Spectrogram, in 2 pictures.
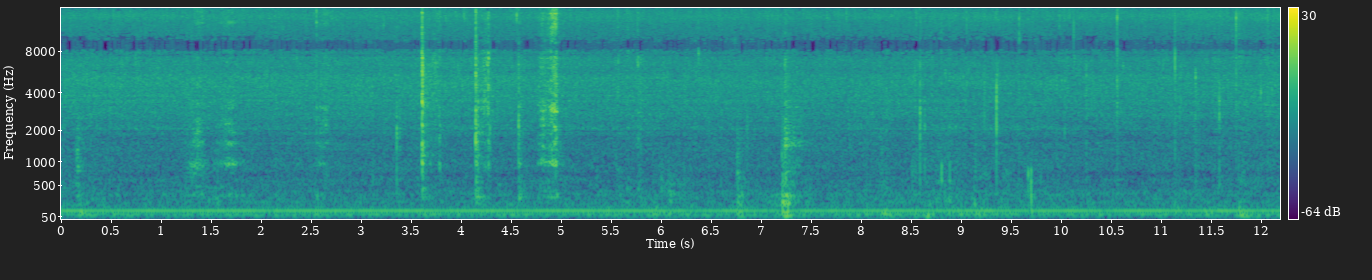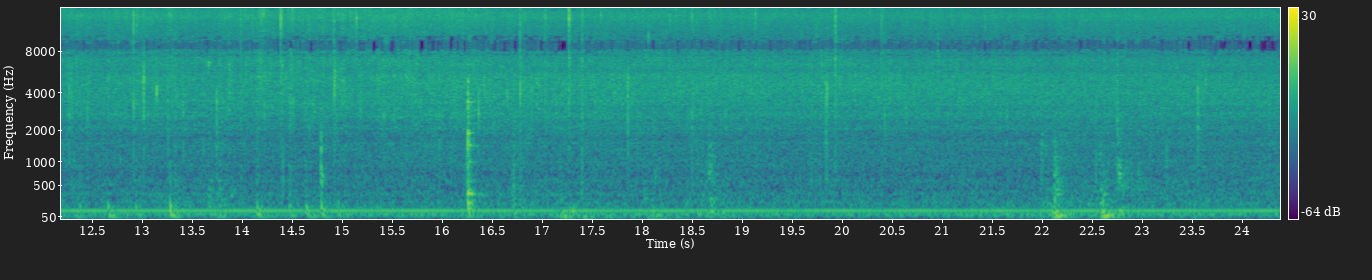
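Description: Garlic hits a pan for a creamy beef stroganoff made with ground turkey, setting off a soft, even sizzle with a few sharp ticks and pops over a low steady hum, close and without speech.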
